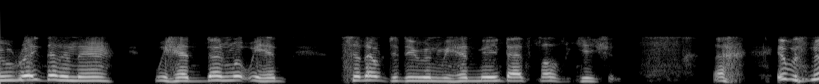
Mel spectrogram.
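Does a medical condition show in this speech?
Yes: cerebral palsy; voice is different.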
